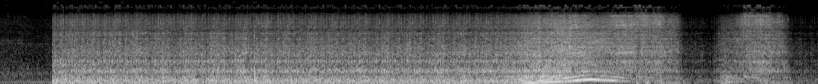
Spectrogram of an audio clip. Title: CBR600RR 2005 whirring hissing noise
